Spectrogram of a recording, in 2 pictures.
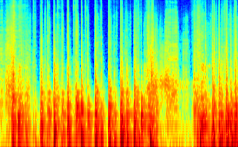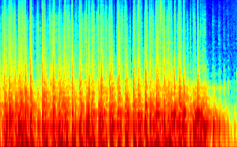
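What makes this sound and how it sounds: Long acrylic nails and fingertips tap and scratch the surface of a large, hollow, air-filled green latex balloon, with a red balloon sitting nearby untouched. A rapid, uneven run of deep, dull thumps with almost no ring is broken briefly by a softer scratching stretch before the tapping resumes and fades at the end.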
